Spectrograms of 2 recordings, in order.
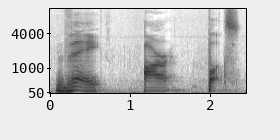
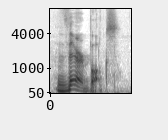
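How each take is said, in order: First: Word-by-word with long gaps; slow, isolated words for learners; slow model. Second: Quick, contracted and run together; brisk natural-speed model; said fast. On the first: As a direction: dictate each word separately. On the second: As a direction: say it as one fluent chunk. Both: Shown as a demonstration. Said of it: "Dicho rápido".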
